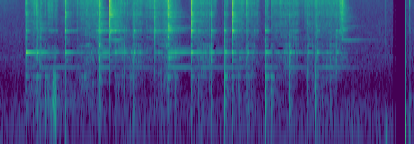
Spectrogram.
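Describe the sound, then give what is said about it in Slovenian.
Pots being cleaned in a castle kitchen give off many sharp, irregular metallic clinks and clatters for several seconds. After a pause, a few isolated clinks follow. “In se odpravi čistit po gradu. Očisti v kuhinji lonce,”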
